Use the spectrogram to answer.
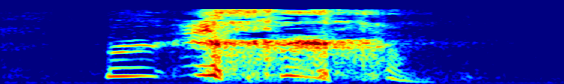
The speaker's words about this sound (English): Excuse me while I cough.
